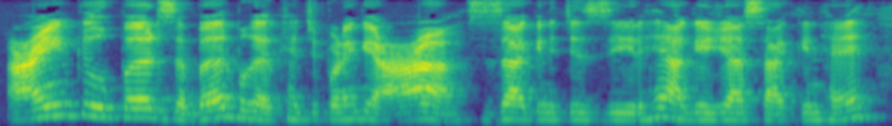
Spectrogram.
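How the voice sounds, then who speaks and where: A woman teaching Quran recitation rules step by step, explaining each letter and then sounding out the syllables slowly. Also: fairly low pitch, sharp tone. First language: Urdu. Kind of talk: slow step-by-step tajweed lesson.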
